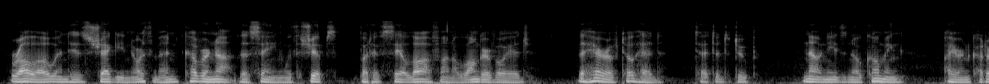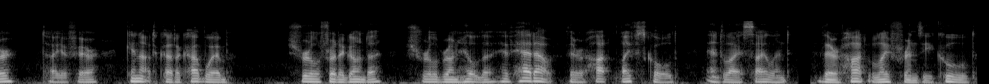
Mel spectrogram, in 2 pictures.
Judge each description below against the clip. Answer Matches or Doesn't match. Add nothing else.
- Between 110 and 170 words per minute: Matches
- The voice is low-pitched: Matches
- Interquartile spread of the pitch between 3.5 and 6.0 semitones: Doesn't match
